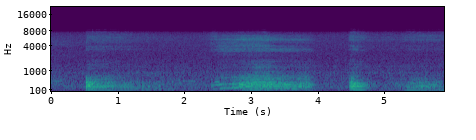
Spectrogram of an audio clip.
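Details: Rattling snore on each in-breath, two full breath cycles in a quiet room, from Belka, a 123-day-old 23 kg puppy asleep on someone's foot: snoring.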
